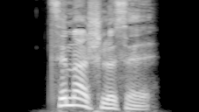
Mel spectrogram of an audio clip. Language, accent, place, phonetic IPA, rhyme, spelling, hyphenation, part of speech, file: German, Germany, Berlin, [ˈtsɪmɐˌʃlʏsl̩], -ʏsl̩, Zimmerschlüssel, Zim‧mer‧schlüs‧sel, noun, De-Zimmerschlüssel.ogg
- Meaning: room key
